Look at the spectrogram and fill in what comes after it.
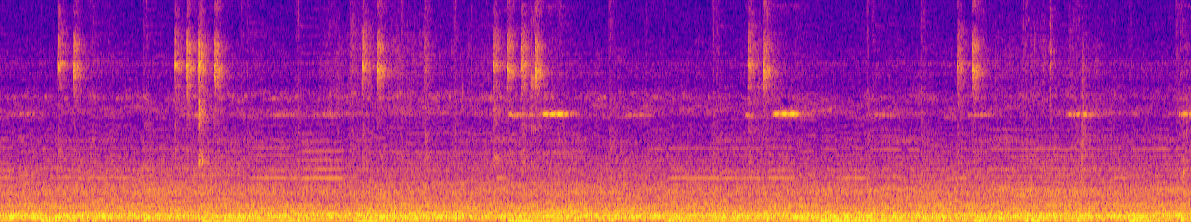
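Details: Soft instrumental music over steady broadband noise, with bright repeated chime-like notes high above.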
